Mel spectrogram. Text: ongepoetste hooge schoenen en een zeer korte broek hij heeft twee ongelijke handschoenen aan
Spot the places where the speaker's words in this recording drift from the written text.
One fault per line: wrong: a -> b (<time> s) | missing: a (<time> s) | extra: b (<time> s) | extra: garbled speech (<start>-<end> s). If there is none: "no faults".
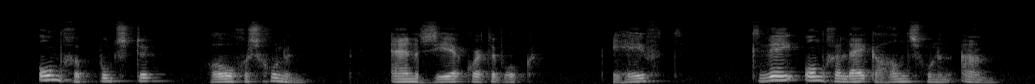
missing: een (4.2 s)
missing: hij (5.4 s)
